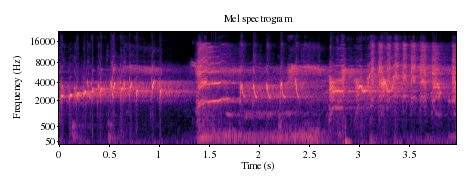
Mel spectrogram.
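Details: Energetic 'trotol gacor' singing of a greater green leafbird, meant as a lure and therapy for other birds. Quick twittering notes run into rich warbling with sharp rising whistles and rattling trills, and a faint low hum underneath.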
